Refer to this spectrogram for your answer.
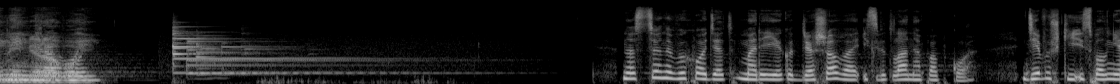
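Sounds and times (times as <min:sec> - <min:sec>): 
speech: 0:00.1 - 0:01.0, 0:06.2 - 0:11.1
single bell tolling: 0:01.7 - 0:05.0.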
